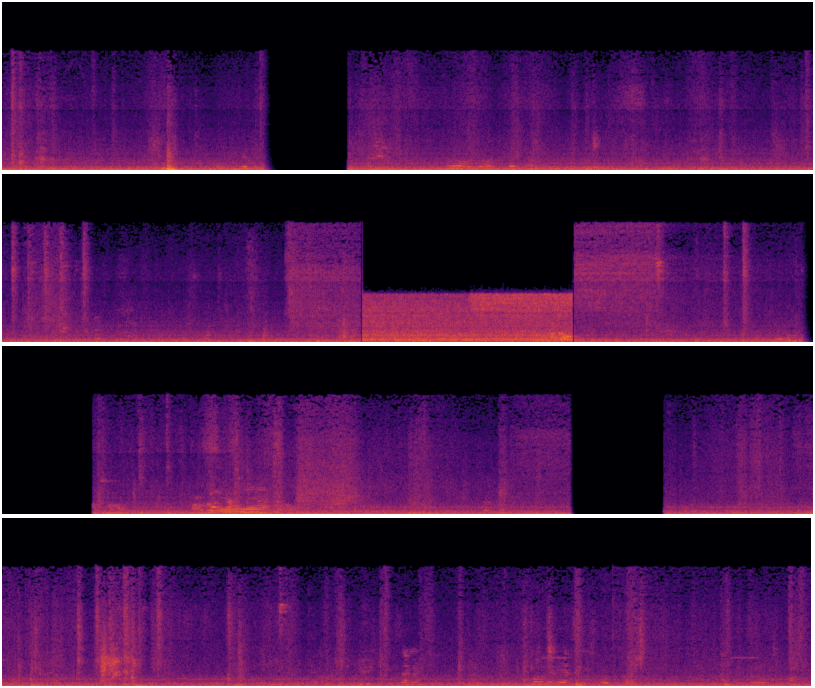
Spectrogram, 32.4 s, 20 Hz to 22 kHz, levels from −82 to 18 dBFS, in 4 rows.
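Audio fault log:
2.61–3.47 s, 16.11–17.14 s and 21.90–22.85 s, long network dropout: three times the sound cuts out and picks up again further on with a chunk gone, about 0.84 s, 1.02 s and 0.94 s lost. Each gap starts with the last bit of sound carried on as a fading buzz or hiss, then falls to silence for about 0.72 s, 0.91 s and 0.88 s. That pattern is likely packets not arriving, with the receiver covering briefly before giving up.
11.70–13.83 s, input switched to a poorer device: there's a 20 ms silence at the switch, then the sound drops about 5 dB and turns dull and boxy, with nothing above 6.3 kHz. A new background noise comes in too, roughly 35 dB under the signal. It clears back up at 13.83 s. That's likely the input jumping to a narrower-band microphone or a headset call profile, then switching back.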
